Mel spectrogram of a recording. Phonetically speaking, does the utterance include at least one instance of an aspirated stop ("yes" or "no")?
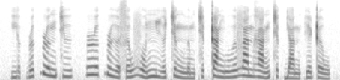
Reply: no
